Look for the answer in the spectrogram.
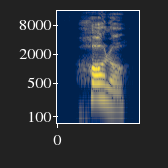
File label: "horo", esperanto; vortoj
